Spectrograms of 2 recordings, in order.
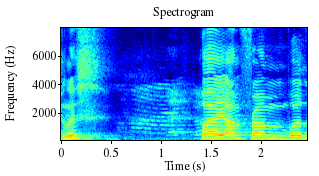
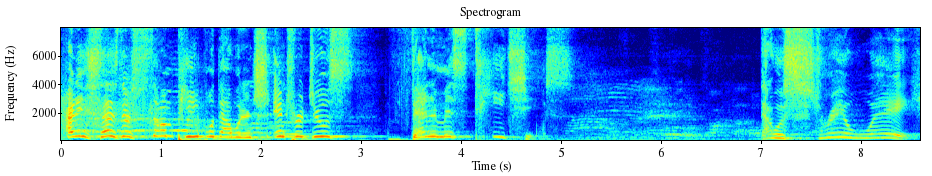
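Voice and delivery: fiery preaching; 7 semitones higher, 3 dB louder than usual. Acted. Preacher thunders at his congregation, then drops to a hush. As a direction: preach it hard from the pulpit, then let it drop.

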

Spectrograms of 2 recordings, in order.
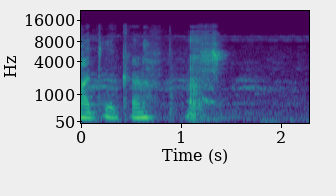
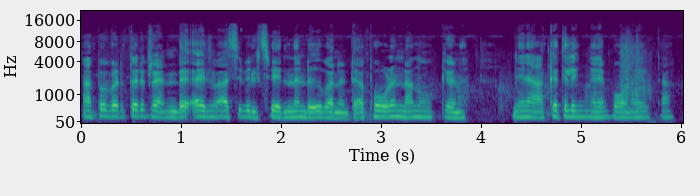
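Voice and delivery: ordinary talk, nothing marked

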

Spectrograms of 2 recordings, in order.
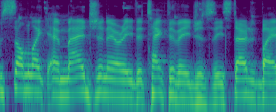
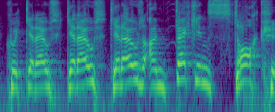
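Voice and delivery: urgent frustration; 6 semitones higher than usual. Real, not acted. Stuck robot in game.

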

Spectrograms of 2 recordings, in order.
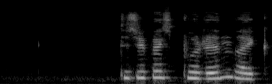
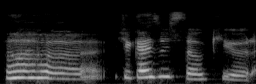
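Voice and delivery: ordinary talk

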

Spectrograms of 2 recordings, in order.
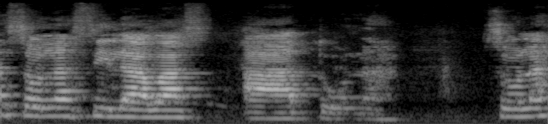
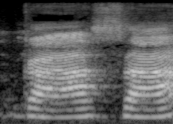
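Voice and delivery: casa stretched loud, CAA-sa; casa in two forceful beats; exaggerated stress; 8 dB louder than usual. Shown as a demonstration. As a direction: belt out the ca of casa. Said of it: "Yo puedo realizar".

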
